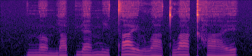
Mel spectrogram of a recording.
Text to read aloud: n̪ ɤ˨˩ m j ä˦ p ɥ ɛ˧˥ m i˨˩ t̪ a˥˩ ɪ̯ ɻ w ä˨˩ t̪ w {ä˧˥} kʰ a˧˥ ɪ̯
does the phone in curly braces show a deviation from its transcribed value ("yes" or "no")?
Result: yes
